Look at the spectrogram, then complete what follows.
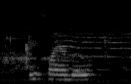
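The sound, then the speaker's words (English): A cat gives a short, drawn-out meow, its tone rising and then falling, with a soft breathy sound before it. “Say hi to the podcast. Meow, meow.”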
